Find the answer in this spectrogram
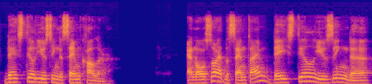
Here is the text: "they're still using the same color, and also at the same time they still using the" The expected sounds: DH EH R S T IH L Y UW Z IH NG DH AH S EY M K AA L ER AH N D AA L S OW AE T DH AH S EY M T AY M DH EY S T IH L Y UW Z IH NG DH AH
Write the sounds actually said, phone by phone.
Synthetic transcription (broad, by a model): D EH S T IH L Y UW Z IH NG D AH S EY M K AA L ER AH N AA L S OW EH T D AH S EY M T AY M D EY S T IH L Y UW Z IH NG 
